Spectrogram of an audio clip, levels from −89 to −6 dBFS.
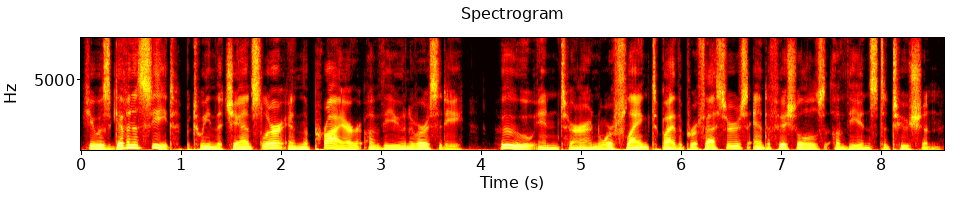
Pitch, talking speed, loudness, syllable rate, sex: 110 Hz, 190 wpm, -19 LUFS, 5.4 syllables/s, male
